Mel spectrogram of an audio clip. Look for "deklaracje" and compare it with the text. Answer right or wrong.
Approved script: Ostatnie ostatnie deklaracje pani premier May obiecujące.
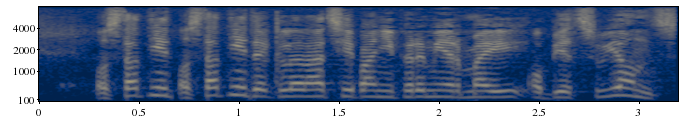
right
